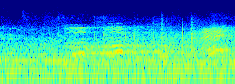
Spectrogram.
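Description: Players' shouts and calls on a football pitch with no crowd noise behind them, growing clearer about a second in, with a couple of sharp knocks near the end.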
